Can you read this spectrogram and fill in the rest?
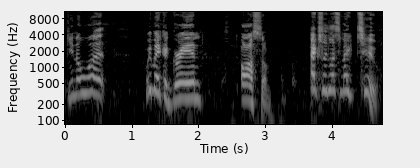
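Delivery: very high-pitched put-on voice; imagined business owner. Owner talks self into a bigger margin, imagined voice. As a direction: go high and musing, pausing between thoughts. Imitates listeners pricing a job.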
